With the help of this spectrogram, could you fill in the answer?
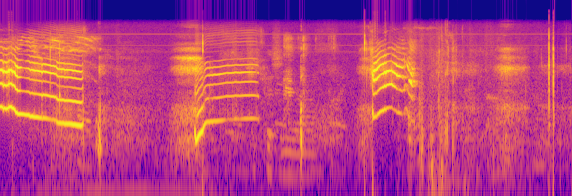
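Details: Annoyed orange male Manx cat, pet being pestered at home, lets out a series of complaining meows: a falling wail, a rising then level cry, and a bent, arching call, with quiet gaps and a person repeating "kitty kitty".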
